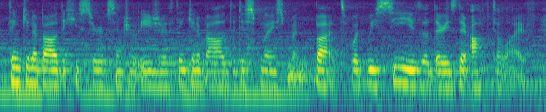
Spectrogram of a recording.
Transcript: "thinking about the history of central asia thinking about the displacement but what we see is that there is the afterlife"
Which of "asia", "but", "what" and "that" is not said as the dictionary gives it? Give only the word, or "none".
none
